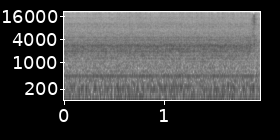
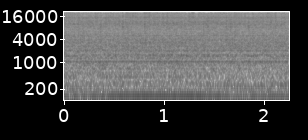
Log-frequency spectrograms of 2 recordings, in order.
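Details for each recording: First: 2008 Mazda 3, nearly 200,000 km, in neutral after replacing the serpentine/drive and AC belts for belt-area noise: quiet even idle, soft steady hum, no squeal or chirp; the noise is gone. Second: 2008 Mazda 3 manual, nearly 200,000 km, idling: thin steady chirping squeal from the front of the engine over an even idle, likely from the worn serpentine and AC drive belts, which the owner then replaces; worn drive belts.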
